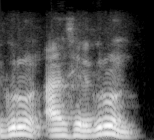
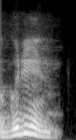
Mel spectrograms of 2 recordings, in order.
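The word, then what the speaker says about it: Grün: a publicar pronto se llama Ángel grum se pronuncia Green está muy de moda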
